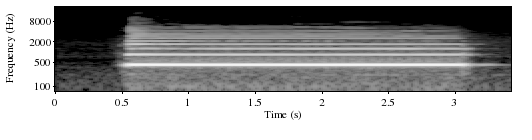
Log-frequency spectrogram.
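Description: A single sustained alto saxophone F note held steadily for about two and a half seconds, clear and full, then released into silence.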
